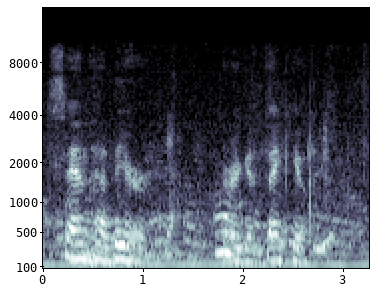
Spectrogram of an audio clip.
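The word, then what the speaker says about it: San Xavier: of the church excuse me how do you pronounce the name of the mission uh sanir s air no San Havier San havir yeah very good thank you there a weird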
